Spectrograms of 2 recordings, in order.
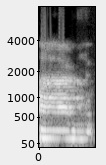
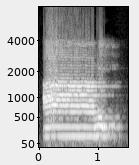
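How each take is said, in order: First: Both vowels are drawn out equally long. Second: One vowel is long, the other short. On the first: The speaker calls it right. "tapi panjang semuanya" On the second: The speaker calls it wrong. "tidak yang satu panjang satu pendek"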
